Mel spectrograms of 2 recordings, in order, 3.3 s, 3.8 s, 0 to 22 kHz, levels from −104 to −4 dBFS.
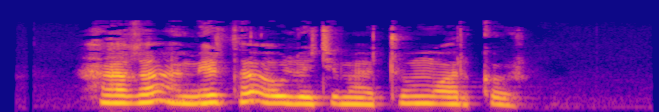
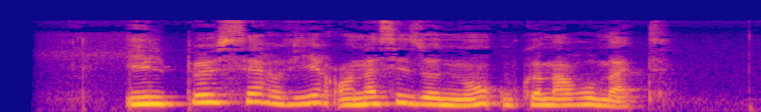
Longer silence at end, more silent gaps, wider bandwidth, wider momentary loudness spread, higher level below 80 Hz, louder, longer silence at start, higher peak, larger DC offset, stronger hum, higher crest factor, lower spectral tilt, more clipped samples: first, 0.7 s vs 0.5 s; neither; about the same, 11 kHz vs 11.5 kHz; first, 13 LU vs 6 LU; about the same, -72 dBFS vs -68 dBFS; first, -20 LUFS vs -24 LUFS; second, 0.4 s vs 0.65 s; first, -4 dBFS vs -10 dBFS; neither; neither; about the same, 18 dB vs 16 dB; about the same, -5.5 dB/octave vs -6 dB/octave; neither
